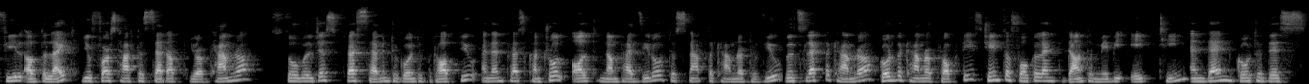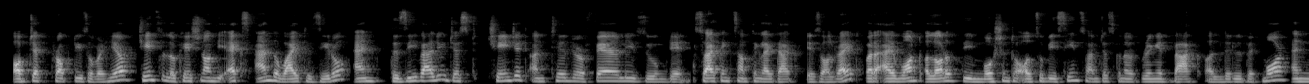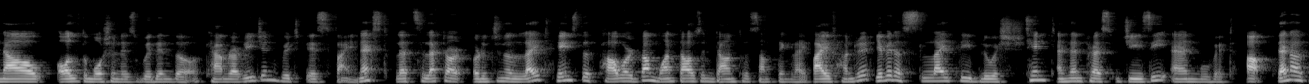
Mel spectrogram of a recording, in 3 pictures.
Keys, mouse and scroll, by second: 1.9-2.7 scroll down 2, 3.5 KP_7, 6.1 ctrl+alt+KP_0, 7.8 click, 10.0-11.8 drag, 13.5 click, 14.8-16.4 shift+drag, 16.9-20.0 drag, 20.5-21.0 scroll down 1, 21.0 scroll down 2, 21.1 scroll up 1, 21.6 scroll up 1, 21.7 space, 22.5 space, 22.8 space, 23.9-25.7 drag, 30.4 click, 31.7 click, 32.3-34.6 drag, 34.2 0, 35.0 click, 36.9 g.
